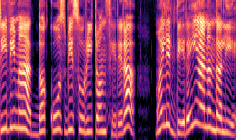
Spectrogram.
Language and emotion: Nepali, happy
